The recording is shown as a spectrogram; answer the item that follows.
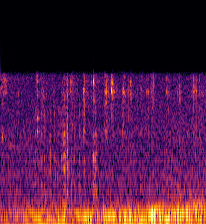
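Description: Faint, scattered light clicks and patter of hands handling plastic Transformers action-figure parts.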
